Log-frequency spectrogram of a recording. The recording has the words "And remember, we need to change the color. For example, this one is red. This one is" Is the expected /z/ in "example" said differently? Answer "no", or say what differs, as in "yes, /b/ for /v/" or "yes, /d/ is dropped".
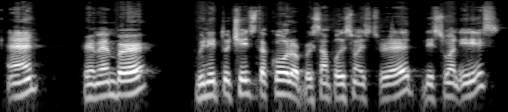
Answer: yes, /s/ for /z/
